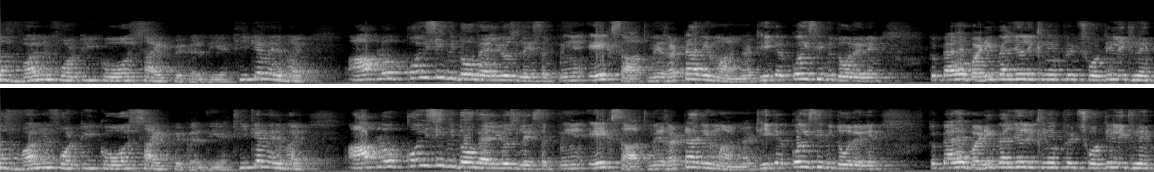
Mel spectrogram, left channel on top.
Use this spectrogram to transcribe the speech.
140 को साइड पे कर दिया। ठीक है मेरे भाई, आप लोग कोई सी भी दो वैल्यूज ले सकते हैं एक साथ में, रट्टा नहीं मारना। ठीक है, कोई सी भी दो ले लें। तो पहले बड़ी वैल्यू लिख लें फिर छोटी लिख लें,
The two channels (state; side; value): normal; both; correlation 0.33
